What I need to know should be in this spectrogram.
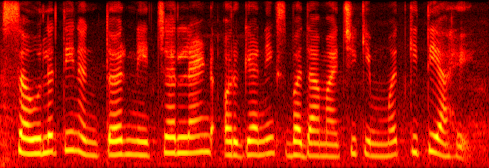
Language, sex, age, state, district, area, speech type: Marathi, female, 18-30, Maharashtra, Sindhudurg, rural, read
